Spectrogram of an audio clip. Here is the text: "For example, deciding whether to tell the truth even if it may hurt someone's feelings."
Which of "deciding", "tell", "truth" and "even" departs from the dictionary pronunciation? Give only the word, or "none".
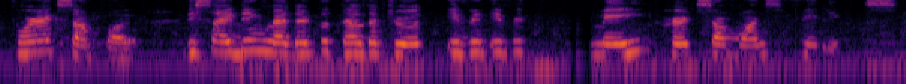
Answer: truth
